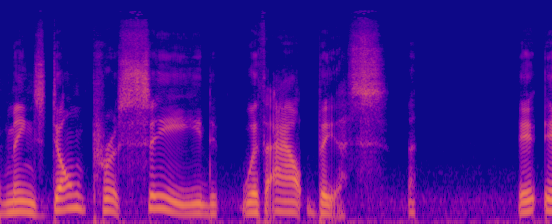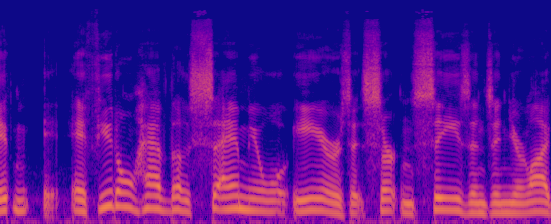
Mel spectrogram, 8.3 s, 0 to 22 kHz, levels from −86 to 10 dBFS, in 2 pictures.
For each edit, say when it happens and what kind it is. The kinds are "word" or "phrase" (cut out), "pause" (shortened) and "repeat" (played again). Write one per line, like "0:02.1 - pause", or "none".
0:01.7 - pause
